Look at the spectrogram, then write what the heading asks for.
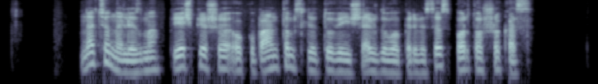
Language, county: Lithuanian, Alytus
